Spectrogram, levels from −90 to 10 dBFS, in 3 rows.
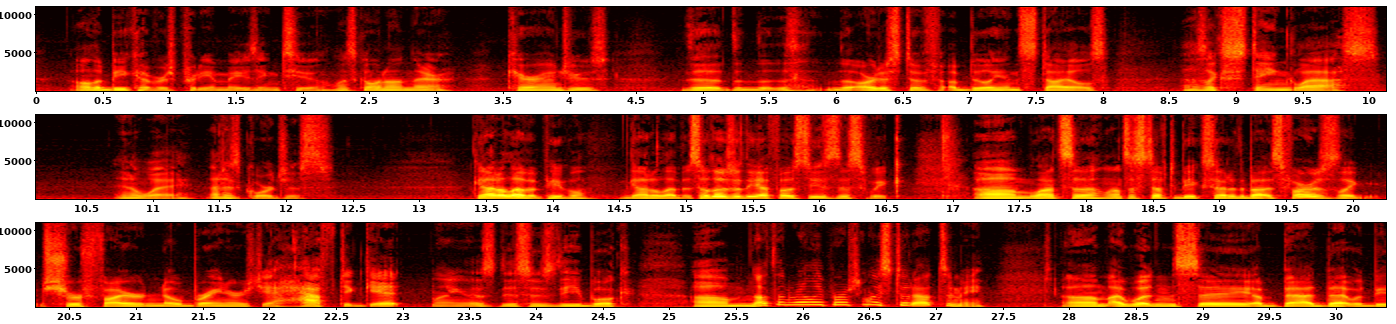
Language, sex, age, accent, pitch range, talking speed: English, male, 20-39, American, 105-130 Hz, 180 wpm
